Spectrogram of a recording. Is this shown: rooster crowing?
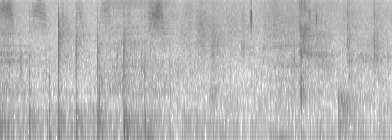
no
